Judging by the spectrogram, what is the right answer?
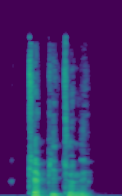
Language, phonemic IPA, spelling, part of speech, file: French, /ka.pi.tɔ.ne/, capitonner, verb, LL-Q150 (fra)-capitonner.wav
- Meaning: to pad (fill with padding)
